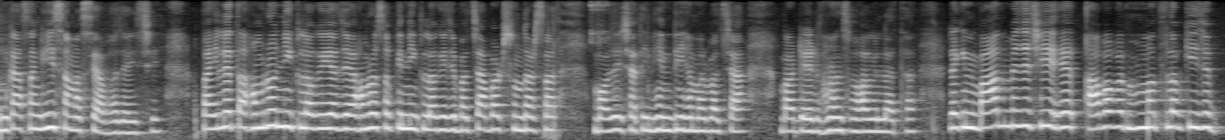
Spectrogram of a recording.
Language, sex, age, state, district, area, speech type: Maithili, female, 45-60, Bihar, Sitamarhi, urban, spontaneous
